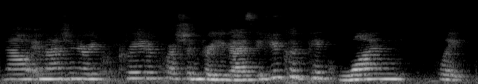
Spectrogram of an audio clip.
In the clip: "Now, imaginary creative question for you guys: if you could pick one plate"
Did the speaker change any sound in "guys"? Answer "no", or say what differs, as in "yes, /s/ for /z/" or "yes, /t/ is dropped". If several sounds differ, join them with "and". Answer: no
